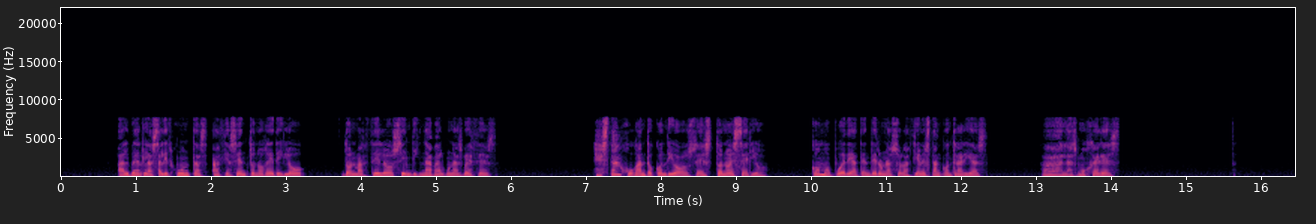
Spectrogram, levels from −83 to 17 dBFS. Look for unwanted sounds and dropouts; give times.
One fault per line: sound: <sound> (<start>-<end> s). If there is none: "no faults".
no faults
